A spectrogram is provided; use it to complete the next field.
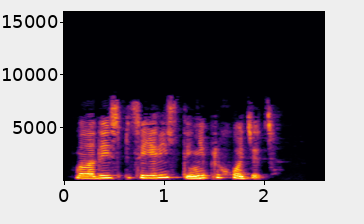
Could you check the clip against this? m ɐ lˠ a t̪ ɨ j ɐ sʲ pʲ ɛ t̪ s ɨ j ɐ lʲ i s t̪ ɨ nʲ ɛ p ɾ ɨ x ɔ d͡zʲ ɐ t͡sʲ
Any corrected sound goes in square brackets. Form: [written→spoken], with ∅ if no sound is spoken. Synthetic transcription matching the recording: m ɐ lˠ a [t̪→d̪] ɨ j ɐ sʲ pʲ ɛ t̪ s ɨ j [ɐ→a] lʲ i s t̪ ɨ nʲ ɛ p ɾ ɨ x ɔ d͡zʲ ɐ t͡sʲ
